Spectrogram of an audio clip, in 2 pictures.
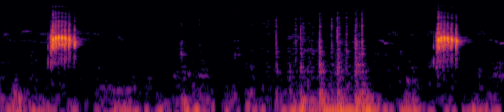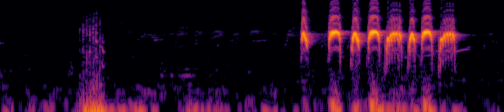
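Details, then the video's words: Red-whiskered bulbul of the collared type, kept as a decoy, giving two single spaced chirps, then a fast burst of repeated bright, arched whistled notes, with light knocking sounds in between. "Tiếng chim chào mào khoang cổ mồi"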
